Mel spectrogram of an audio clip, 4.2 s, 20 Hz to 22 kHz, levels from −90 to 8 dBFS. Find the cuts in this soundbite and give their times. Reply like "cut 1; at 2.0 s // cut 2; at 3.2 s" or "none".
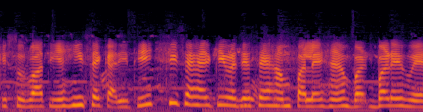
none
